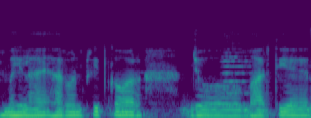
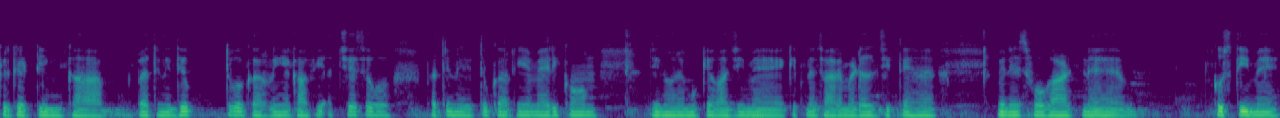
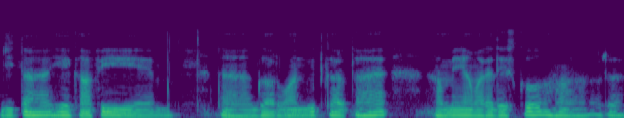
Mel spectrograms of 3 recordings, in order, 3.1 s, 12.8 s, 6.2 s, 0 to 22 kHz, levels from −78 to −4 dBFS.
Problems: continuous background conversations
